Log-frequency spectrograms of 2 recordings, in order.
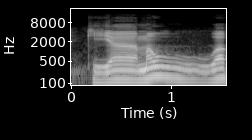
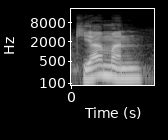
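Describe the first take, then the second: First: The n sound merges into the w. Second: A clear n sound ends the word. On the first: The speaker calls it right. "harus ditasdidkan ke huruf yang berikutnya" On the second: The speaker calls it wrong. "bukan kiaman"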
